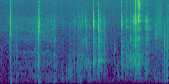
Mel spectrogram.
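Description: A few light, scattered plastic clicks and taps from Lego bricks being handled.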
